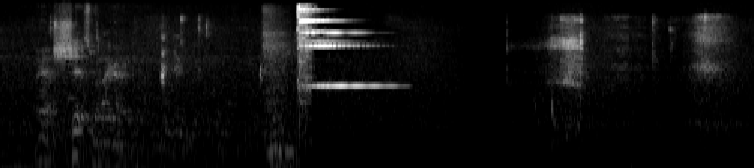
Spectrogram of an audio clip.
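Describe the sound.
A corded telephone's bell sounds once, a sudden loud metallic ring that fades out over a second or two, with people talking before and after it.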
